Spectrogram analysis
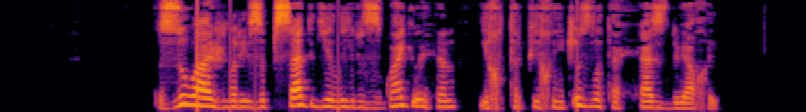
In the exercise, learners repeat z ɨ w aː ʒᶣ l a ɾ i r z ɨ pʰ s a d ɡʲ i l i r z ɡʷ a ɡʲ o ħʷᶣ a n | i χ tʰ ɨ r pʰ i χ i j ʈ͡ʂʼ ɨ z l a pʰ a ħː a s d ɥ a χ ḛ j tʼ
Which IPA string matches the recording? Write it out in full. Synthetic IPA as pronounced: z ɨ w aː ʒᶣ l a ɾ i z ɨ pʰ s a d ɡʲ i l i r z ɡʷ a ɡʲ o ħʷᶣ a n | i χ tʰ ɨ r pʰ i χ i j ʈ͡ʂʼ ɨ z l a tʰ a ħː a z d ɥ a χ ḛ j tʼ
